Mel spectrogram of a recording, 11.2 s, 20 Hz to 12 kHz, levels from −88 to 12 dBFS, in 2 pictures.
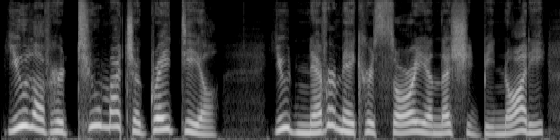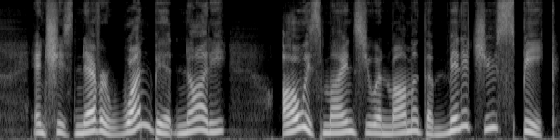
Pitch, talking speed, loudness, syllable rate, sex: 235 Hz, 165 wpm, -18 LUFS, 4.5 syllables/s, female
